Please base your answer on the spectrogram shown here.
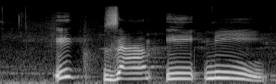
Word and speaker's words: examinee: Examinee. Examinee. Again, E one that E particular syllable. So we can say that examinee. Nee is given more stress.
